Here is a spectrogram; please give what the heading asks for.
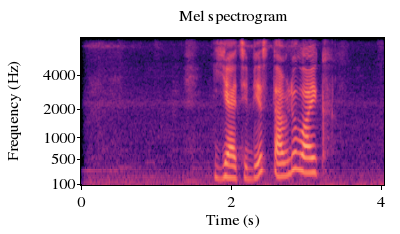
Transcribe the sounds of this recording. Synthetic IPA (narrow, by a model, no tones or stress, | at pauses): jatʲɪbʲest̪avlʲʊlˠajk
